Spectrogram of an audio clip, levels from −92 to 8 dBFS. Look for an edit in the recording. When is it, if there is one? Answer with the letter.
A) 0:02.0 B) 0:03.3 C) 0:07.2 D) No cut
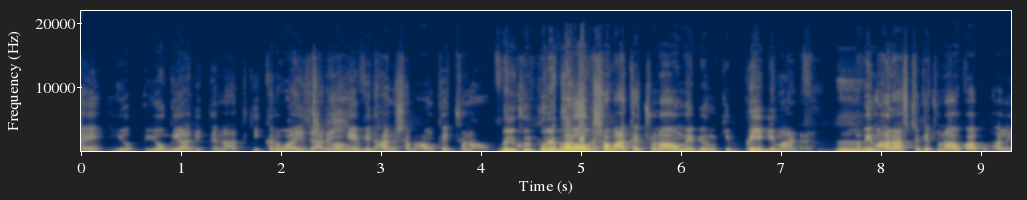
D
